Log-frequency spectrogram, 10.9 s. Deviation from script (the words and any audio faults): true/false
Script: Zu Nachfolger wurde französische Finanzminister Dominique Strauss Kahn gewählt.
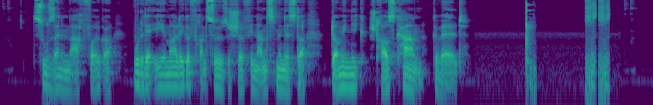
true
